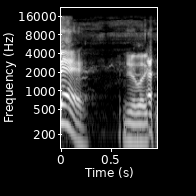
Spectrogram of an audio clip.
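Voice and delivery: normal talking voice

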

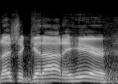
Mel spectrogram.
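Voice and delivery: ordinary talk, nothing marked

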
